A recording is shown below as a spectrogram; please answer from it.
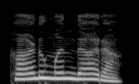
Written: ಕಾಡುಮಂದಾರ

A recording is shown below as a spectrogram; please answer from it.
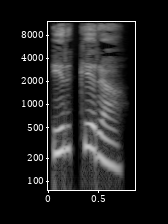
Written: ಇರ್ಕೆರ

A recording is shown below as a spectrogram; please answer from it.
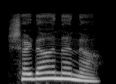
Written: ಷಡಾನನ

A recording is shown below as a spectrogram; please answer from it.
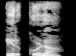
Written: ಇರಕಳಿ

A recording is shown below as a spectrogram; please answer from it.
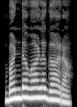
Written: ಭಂಡವಾಳುಗಾರ

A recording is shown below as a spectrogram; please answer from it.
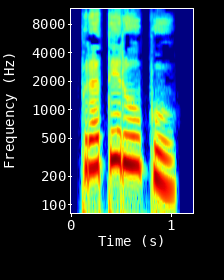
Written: ಪ್ರತಿರೂಪ

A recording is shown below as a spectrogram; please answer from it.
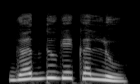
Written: ಗದ್ದಿಗೆಕಲ್ಲು

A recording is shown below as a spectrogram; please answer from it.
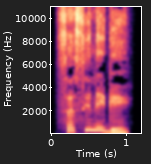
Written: ಸಸಿನೆಗೆಯ್

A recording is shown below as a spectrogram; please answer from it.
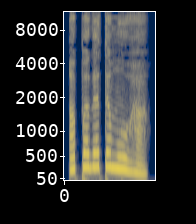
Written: ಅಪಗತಮೋಹ

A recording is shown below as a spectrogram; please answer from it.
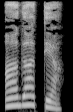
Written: ಆಗಾತ್ಯ

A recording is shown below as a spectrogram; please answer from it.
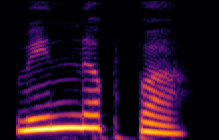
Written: ವಿನ್ನಪ

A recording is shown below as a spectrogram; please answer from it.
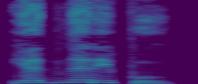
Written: ಯಜ್ಞರಿಪು

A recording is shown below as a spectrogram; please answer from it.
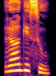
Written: ರಾಗಿಸು

